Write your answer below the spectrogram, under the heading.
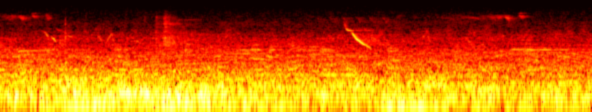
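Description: Faint outdoor ambience: a low, steady rumble with a bird's short downward-sliding whistles, once about half a second in and again past three and a half seconds.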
